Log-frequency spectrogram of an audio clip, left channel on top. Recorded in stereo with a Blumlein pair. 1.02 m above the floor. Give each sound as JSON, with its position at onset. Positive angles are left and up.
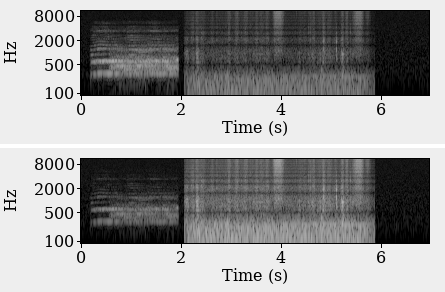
{"t": 0.2, "sound": "a scream", "azimuth_deg": 60}
{"t": 2.0, "sound": "writing", "azimuth_deg": -55}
